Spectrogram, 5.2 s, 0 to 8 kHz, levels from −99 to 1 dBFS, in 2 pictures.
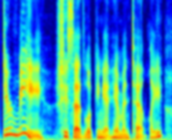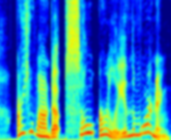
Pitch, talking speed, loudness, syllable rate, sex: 250 Hz, 200 wpm, -18 LUFS, 5.2 syllables/s, female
